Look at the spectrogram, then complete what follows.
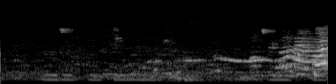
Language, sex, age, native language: Icelandic, male, 18-19, Icelandic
